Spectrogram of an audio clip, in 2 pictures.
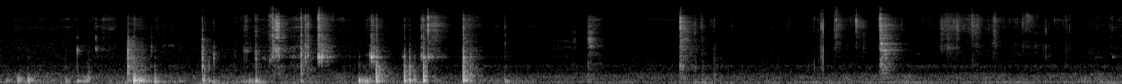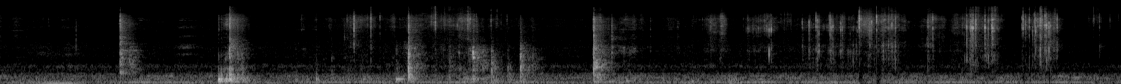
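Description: Hard plastic knocking and clicking as a security camera and its swivel mounting bracket are handled, loudest in the first few seconds. Later a plastic zip bag crinkles and small metal screws clink and rattle together, most densely near the end.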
